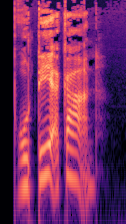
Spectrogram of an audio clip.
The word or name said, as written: broderegarn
